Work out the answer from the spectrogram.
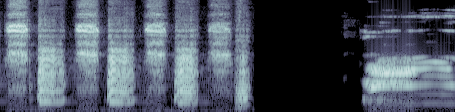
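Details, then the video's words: Mule giving about eight quick rasping bray pulses in under three seconds. After a short silence a single smoother, tonal drawn-out note follows. "Tunog ng MOLA | Sound of MULE"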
